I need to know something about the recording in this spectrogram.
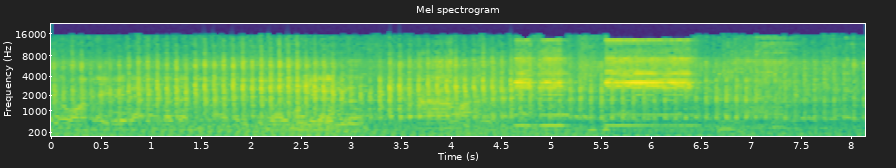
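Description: A small vehicle engine running close by with a rapid, even beat, under people talking. Two short steady tones come about five and six seconds in, the second lasting about a second.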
